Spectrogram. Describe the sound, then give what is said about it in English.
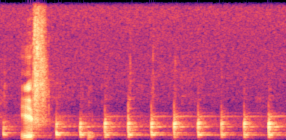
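Faint knocking on a door: many evenly spaced knocks in a steady rhythm, with the first one louder than the rest. “Behold, I stand at the door and knock. I want you to imagine if that door right there,”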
